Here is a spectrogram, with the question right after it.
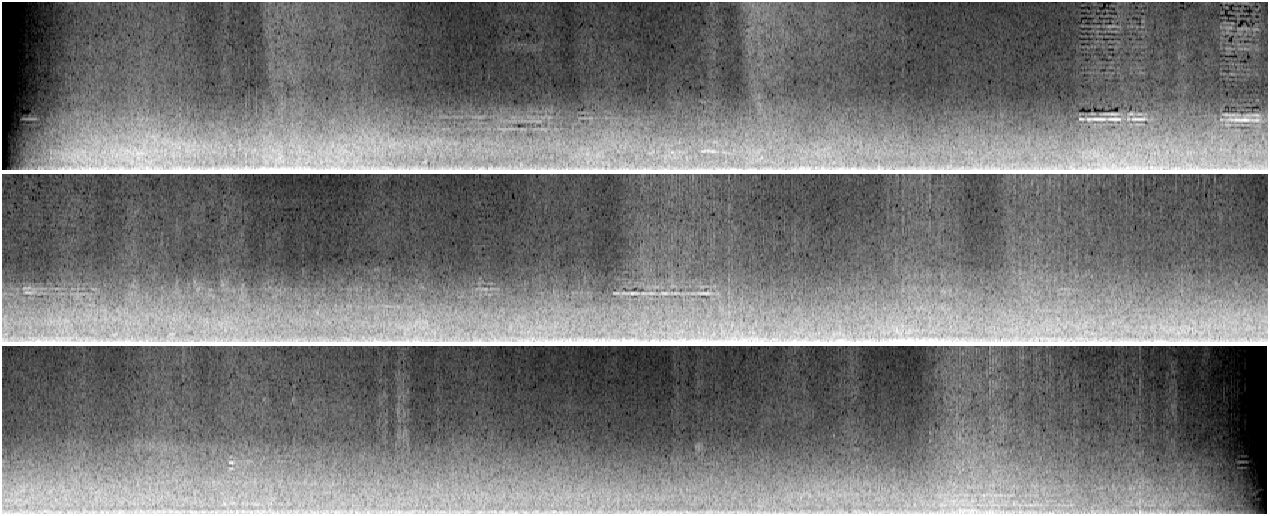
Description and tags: Traffic ambience recorded at Haridwar, India. Indistinct children and people chatter also can be heard.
